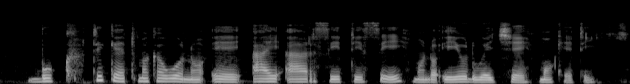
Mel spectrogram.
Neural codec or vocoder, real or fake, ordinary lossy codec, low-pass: none; real; none; 7.2 kHz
